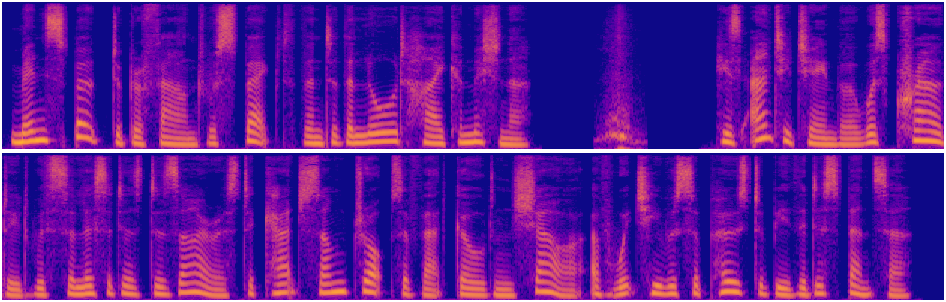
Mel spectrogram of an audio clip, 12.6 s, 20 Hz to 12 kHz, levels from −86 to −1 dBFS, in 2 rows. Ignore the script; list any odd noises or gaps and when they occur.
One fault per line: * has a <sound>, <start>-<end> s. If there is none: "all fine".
* has a whoosh, 3.9-4.3 s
